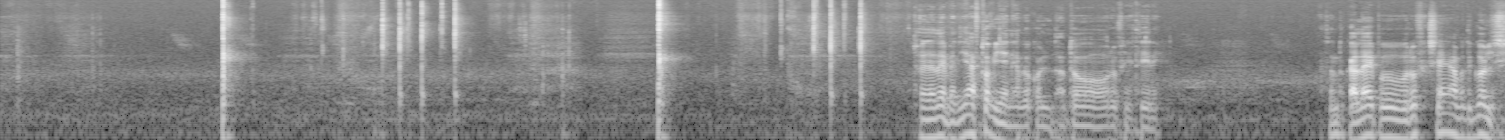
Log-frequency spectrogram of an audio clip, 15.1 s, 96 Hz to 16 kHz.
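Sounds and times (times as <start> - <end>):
light plastic clicks: 2.2 - 4.7, 7.7 - 8.8
solder sucker snapping: 2.2 - 4.7, 6.6 - 7.1, 7.7 - 8.8.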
